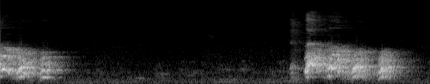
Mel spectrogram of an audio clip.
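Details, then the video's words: Indoor stereo recording of a small Papillon dog barking very loud: one long rough bark, a pause of over two seconds, then a longer ragged bark with several pulses, background otherwise quiet. "Tiny Dog Barking Very Loud, Papillon"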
